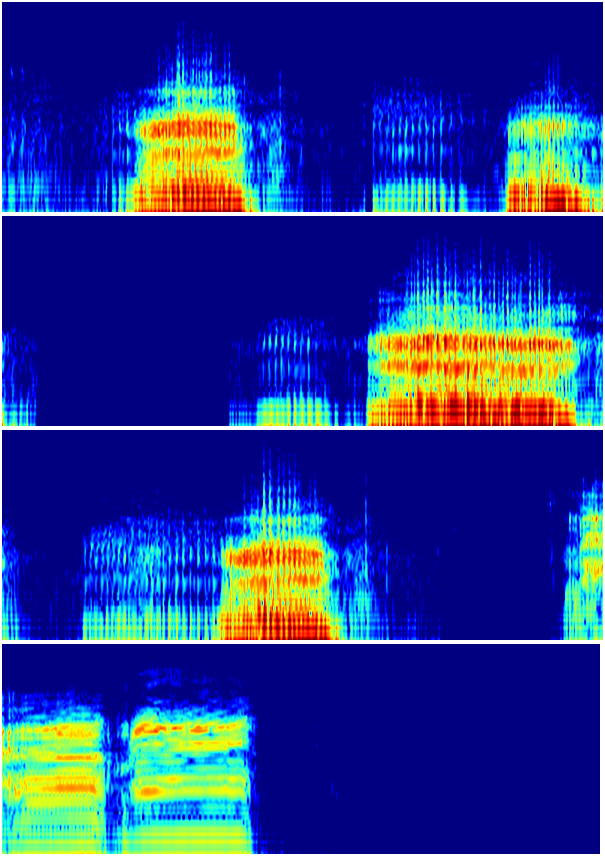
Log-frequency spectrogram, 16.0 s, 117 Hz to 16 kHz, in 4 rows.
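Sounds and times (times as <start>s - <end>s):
sheep bleating: 11.8s - 13.8s.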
